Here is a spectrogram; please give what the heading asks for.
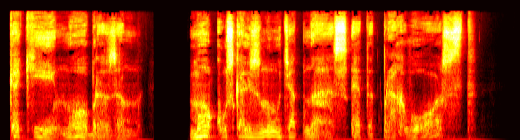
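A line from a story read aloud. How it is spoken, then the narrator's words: Hoarse wheeze. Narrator (Russian): хрипел Бонда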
